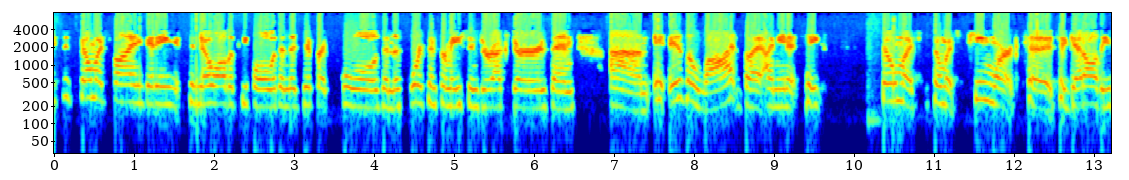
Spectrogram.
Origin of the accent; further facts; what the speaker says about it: Florida, United States; moved away as an adult; now in Utah, United States; I'm from Florida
